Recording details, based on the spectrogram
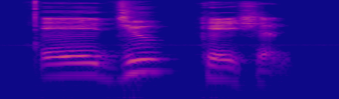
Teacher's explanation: alveolar stop consonants become palatal before high back vowels · D plus U turns into J, as in education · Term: Palatalization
